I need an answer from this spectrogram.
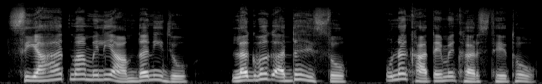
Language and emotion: Sindhi, neutral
